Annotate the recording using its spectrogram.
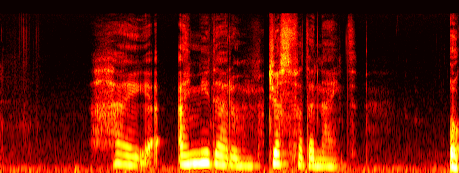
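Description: A young woman speaks quietly, close by.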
